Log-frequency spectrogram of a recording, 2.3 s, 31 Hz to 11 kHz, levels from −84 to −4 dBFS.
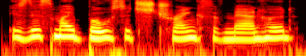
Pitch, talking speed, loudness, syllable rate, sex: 205 Hz, 185 wpm, -18 LUFS, 4.2 syllables/s, female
